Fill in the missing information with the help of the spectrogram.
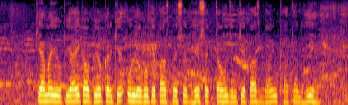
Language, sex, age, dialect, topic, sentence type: Hindi, male, 18-24, Kanauji Braj Bhasha, banking, question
